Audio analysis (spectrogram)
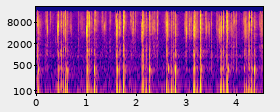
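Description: Long fingernails scratch and tap over the pebbled surface of a full-size, inflated, hollow rubber basketball held up to the microphone. Quick paired bursts repeat at an uneven pace, about twice a second. Each burst mixes dull low thumps with a bright, crinkly scratching, and the sound dies away almost instantly.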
